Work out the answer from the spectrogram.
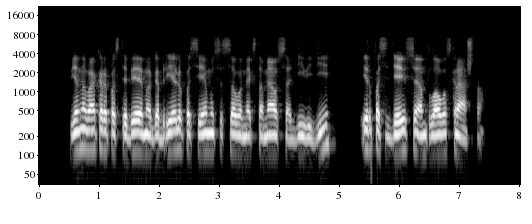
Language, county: Lithuanian, Klaipėda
